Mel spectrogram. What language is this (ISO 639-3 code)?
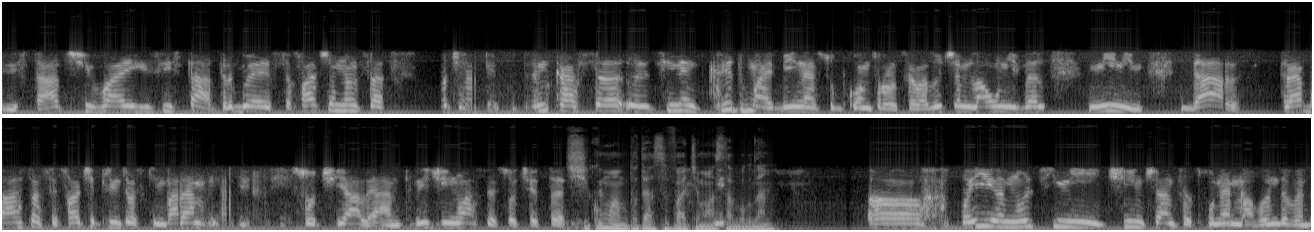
ron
